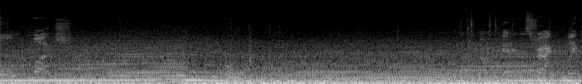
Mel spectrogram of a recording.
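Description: A stock NA Mazda Miata on a race track drones close and loud as its engine pitch climbs, drops and recovers through downshifts, with road and wind rumble running underneath.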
